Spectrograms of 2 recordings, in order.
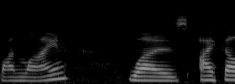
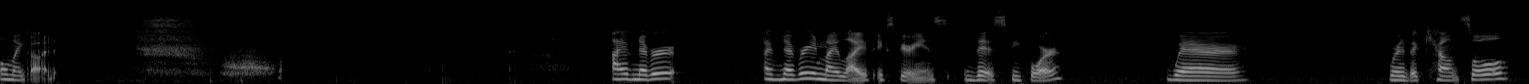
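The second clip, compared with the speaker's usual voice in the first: tearful, close to crying. Recounting a meeting with a council of guides by a river, about to cry. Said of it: "I'm gonna cry".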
